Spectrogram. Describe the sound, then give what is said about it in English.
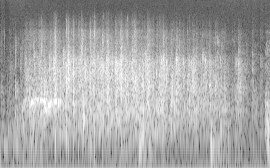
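An audience claps steadily together, a dense, sustained wash of applause at even loudness for several seconds, with a brief tonal cry or cheer near the start and no clear talking. “I don't just say that so that you'll clap, by the way.”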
